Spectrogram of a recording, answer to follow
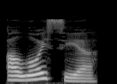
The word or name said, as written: aloysia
